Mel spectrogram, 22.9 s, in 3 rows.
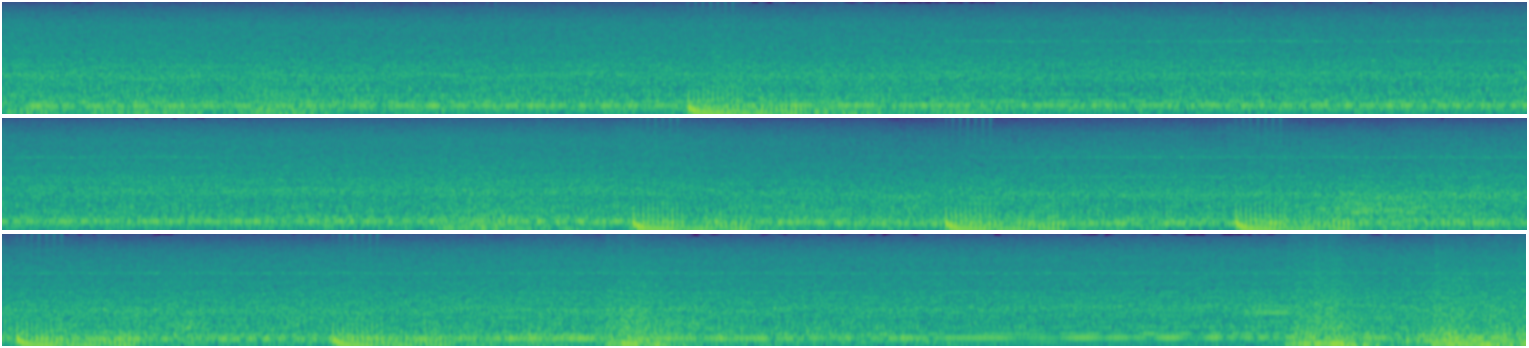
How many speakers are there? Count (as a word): zero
